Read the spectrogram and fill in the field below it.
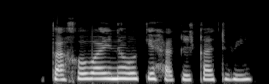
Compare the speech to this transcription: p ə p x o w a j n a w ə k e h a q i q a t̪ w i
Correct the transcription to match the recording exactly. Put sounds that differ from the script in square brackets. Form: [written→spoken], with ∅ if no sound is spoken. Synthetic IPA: p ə [p→∅] x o w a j n a w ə k e h a q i q a t̪ w i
